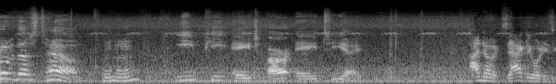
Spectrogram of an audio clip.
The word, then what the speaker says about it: Ephrata: So, the name of this town, EPHRATA.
